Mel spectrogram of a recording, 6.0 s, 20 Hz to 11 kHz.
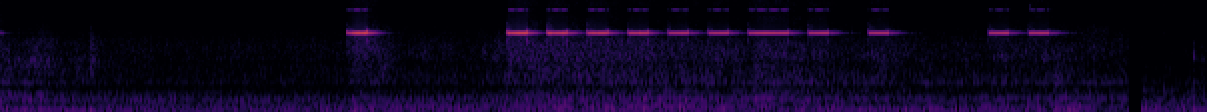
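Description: Control-panel beeps from a Bodega TW35 dual-zone car fridge as its touch buttons are pressed to set the compartment temperatures. It gives a single beep, then a quick run of about nine, then two more near the end.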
